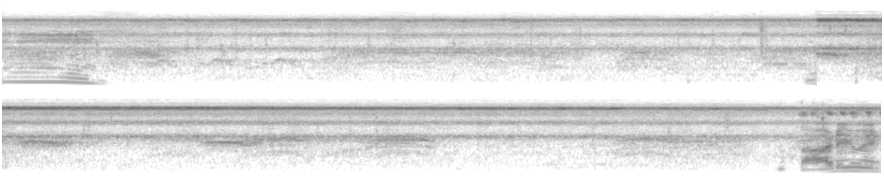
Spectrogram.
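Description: Steady high-pitched insect drone, likely cicadas or crickets, which gets louder about four seconds in. It opens with a short, falling 'mmm' from a man tasting food.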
